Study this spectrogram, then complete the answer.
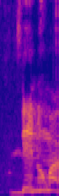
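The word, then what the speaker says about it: dénouement: इसी कंक्लूजन को हम नमा कहते हैं इसको नुमा पढ़ते हैं ठीक है नुमा स्पेलिंग पर मत जाइएगा जो प्रसन है व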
